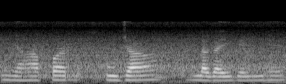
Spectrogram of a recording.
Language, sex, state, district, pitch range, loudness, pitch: Hindi, female, Maharashtra, Mumbai Suburban, 190-205 Hz, -17 LUFS, 200 Hz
